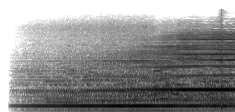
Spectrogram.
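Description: A single sustained note from an amplified electric guitar, cutting in just after the start and swelling steadily louder as it rings.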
